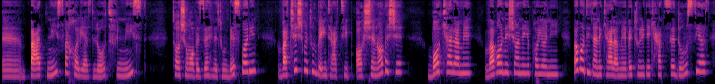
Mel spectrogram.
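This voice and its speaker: A woman's voice: fairly high pitch, lively intonation, darkish tone. A young woman teaching French pronunciation, spelling word endings letter by letter and then saying the sound. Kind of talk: slow spelled-out pronunciation lesson.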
